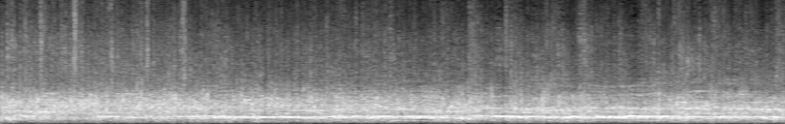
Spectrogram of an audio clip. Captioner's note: some Applause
